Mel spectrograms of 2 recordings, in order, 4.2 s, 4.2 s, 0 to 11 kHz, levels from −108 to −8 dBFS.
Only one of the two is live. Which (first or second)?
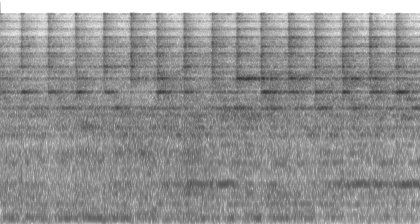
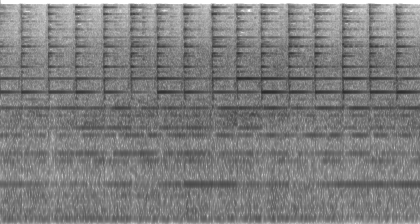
second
